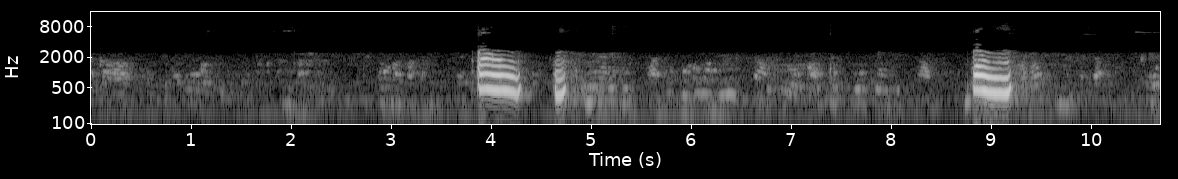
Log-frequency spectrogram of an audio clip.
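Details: Cat meowing indoors: two short, loud meows near four and nine seconds, each a bright tone that bends upward, with quiet human talking and small household sounds between them.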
